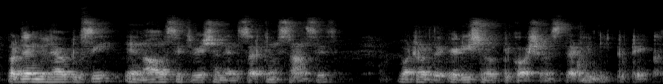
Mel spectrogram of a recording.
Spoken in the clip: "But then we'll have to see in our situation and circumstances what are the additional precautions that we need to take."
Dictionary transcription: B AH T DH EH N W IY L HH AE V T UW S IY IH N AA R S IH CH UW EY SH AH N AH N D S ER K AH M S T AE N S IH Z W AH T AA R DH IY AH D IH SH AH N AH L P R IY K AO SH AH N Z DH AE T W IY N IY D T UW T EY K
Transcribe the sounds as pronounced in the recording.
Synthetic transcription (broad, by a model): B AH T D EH N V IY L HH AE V T UW S IY IH N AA L S IH CH UW EY SH AH N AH N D S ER K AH M S T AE N S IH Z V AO T AA R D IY AH D IH SH AH N AH L P R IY K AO SH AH N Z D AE T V IY N IY D T UW T EY K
